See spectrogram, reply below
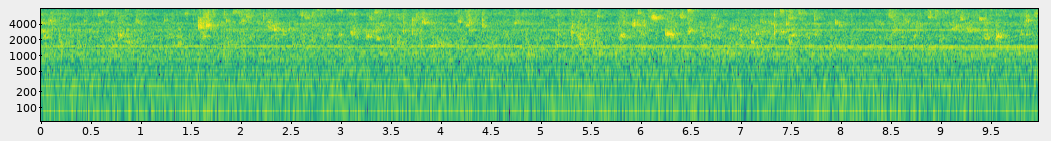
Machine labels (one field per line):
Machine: pump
